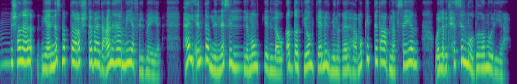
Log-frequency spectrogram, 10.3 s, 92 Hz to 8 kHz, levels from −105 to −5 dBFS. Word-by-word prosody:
مش 275 +3 -4
هنع 310 0 +6
يعني 210 0 -1
الناس 250 +9 +2
ما 320 - +3
بتعرفش 300 -2 +1
تبعد 290 -2 +1
عنها 300 +1 +3
100% 180 - -2 0.4
هل 345 +5 +3
أنت 320 +5 +1
من 220 -12 +3
الناس 220 +10 +1
اللي 225 -6 -2
ممكن 225 -2 -2
لو 170 -1 -2
قضِّت 235 -1 -1
يوم 245 +4 +1
كامل 230 0 -1
من 185 -1 -4
غيرها، 180 -1 -5
ممكن 305 - -3
تتعب 300 - 0
نفسيًا، 255 +10 -1 0.3
والَّا 200 +3 0
بتحس 275 +7 -1
الموضوع 215 - +1
مُريح؟ 185 -9 -5
240 Hz, 160 wpm, -22 LUFS, 200-290 Hz, 0.4 s, هنع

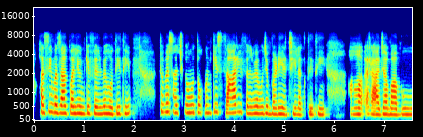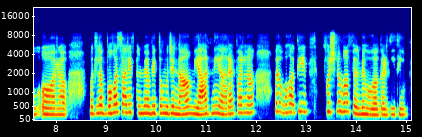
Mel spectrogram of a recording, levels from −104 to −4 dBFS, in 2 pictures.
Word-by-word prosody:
हँसी-मजाक 275 -2 +3
वाली 250 0 +3
उनकी 245 0 0
फ़िल्में 240 0 0
होती 240 0 0
थी 245 +1 -2 0.6
तो 300 - -5
मैं 310 - 0
सच 275 -3 -5
कहूँ 275 0 -2
तो 275 - -1
उनकी 270 +2 -5
सारी 295 0 +2
फ़िल्में 250 -3 -1
मुझे 245 +1 -1
बड़ी 225 0 0
अच्छी 215 +1 -4
लगती 205 0 -4
थी। 215 -2 -3 0.5
अ, 220 0 +2 0.2
राजा 220 +1 +4
बाबू 210 0 +2 0.3
और 215 -1 +3 0.6
मतलब 250 +1 0
बहुत 280 +5 +4
सारी 290 -1 +1
फ़िल्में 255 -2 -2
अभी 255 +1 +1
तो 255 +1 -3
मुझे 250 0 +1
नाम 230 +2 +3
याद 225 +2 +4
नहीं 255 -1 -1
आ 215 -2 +1
रहा 230 - +1
है 245 - -7
पर 275 0 -2
हाँ, 275 0 +1 0.5
मतलब 315 -1 -3
बहुत 280 +1 -2
ही 320 -1 -3 0.4
खुशनुमा 320 0 -1
फ़िल्में 230 -3 +2
हुआ 205 -2 +3
करती 205 +1 -3
थी 205 -1 -2
250 Hz, 185 wpm, -22 LUFS, 220-275 Hz, 0.6 s, राजा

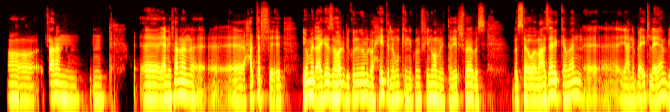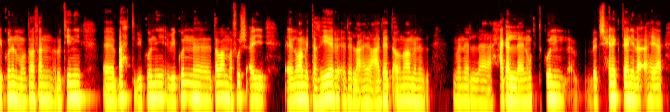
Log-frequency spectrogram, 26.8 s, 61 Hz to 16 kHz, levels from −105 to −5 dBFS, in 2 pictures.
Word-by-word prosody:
آه، - - -4
آه، 115 -3 -1 0.2
فعلًا 125 -4 +2 0.3
امم. 115 0 -5 0.7
آآ، 120 -1 +3
يعني 120 +2 +4
فعلًا 140 -2 +4 0.3
آآ 105 - -3
حتّى 120 +4 +1
في 115 -3 -3 0.4
يوم 135 +4 +6
الأجازة 125 +1 +5
هو 130 - +8
اللي 130 -1 +4
بيكون 120 +2 0
اليوم 135 0 +2
الوحيد 130 +3 +2
اللي 115 -3 +1
ممكن 125 0 -1
يكون 120 +2 -3
فيه 120 +2 -4
نوع 125 0 +3
من 110 -3 0
التغيير 110 +2 -2
شوية، 125 +1 +1
بس 110 +1 -4 0.5
بس 115 +1 -1
ومع 110 0 +5
ذلك 140 +3 +5
كمان 130 +3 +1
آآ - - -7
يعني 110 -1 -2
بقية 120 +2 0
الأيام 120 +6 +1
بيكون 125 +1 -1
الموضوع 115 0 -1
فعلًا 120 -3 -2
روتيني 125 +5 -1 0.4
آآ 110 0 -1
بحت، 130 +5 -2
بيكوني 125 +3 -2
بيكون 130 +3 -3 0.4
طبعًا 125 +3 +1
ما 120 -3 -1
فيهوش 125 +1 -5
أي 115 -1 -2 0.4
آآ، 110 - -1
نوع 120 +1 +4
من 120 - 0
التغيير 115 +3 +1
لل - - -2
للعادات 100 +3 -2
أو 110 - -2
نوع 115 +1 0
من 105 -2 -3
ال 100 - -10 0.5
من 110 0 -6 0.2
الحاجة 100 +4 0
اللي 105 -2 +2
اللي 105 +1 -3
ممكن 115 +1 -8
تكون 120 -3 -1 0.4
بتشحنِك 120 +2 0
تاني، 120 -2 +3
لأ 115 0 0
هي 110 -1 -1
120 Hz, 150 wpm, -23 LUFS, 110-125 Hz, 0.7 s, هو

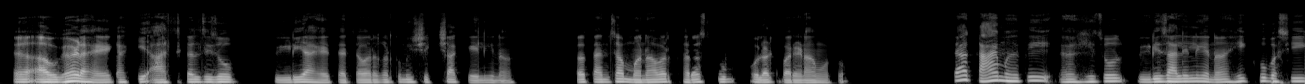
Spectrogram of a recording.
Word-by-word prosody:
अवघड 115 +4 +6
आहे 105 -4 +3
का, 110 +1 -3
की 120 +3 -4
आजकालची 115 +2 -1
जो 120 0 +3 0.4
पिढी 105 +2 0
आहे 105 -3 0
त्याच्यावर 100 0 -3
अगर 105 +1 -3
तुम्ही 110 0 -2
शिक्षा 110 +1 -5
केली 95 -3 -5
ना, 85 -2 -6 0.7
तर 115 - +1
त्यांच्या 115 +3 0
मनावर 110 +1 +2
खरंच 110 +2 0
खूप 120 0 -3 0.2
उलट 105 0 0
परिणाम 100 -1 -1
होतो. 95 -1 -10 1.1
त्या 195 +3 +3
काय 160 +6 +3
माहिती 175 +1 +1 0.4
ही 120 +3 -2
जो 145 +4 0 0.2
पिढी 115 +3 +1
झालेली 135 +1 +3
आहे, 135 - +2
ना 110 0 -1
ही 130 +5 0
खूप 155 -2 -3
अशी 145 +2 -2
110 Hz, 155 wpm, -23 LUFS, 105-125 Hz, 1.1 s, अवघड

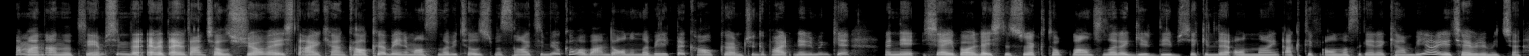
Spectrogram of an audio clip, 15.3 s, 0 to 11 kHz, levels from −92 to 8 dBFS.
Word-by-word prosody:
Hemen 210 -7 +4
anlatayım. 190 -1 0
Şimdi, 240 -3 0
evet, 205 -2 +6
evden 210 +2 +6
çalışıyor 200 +3 +2
ve, 220 -2 +5
işte, 205 - -4
erken 200 +1 +2
kalkıyor. 225 +6 +2
Benim, 220 -1 +3
aslında 200 +1 0
bir 210 - 0
çalışma 200 +1 -4
saatim 195 0 -4
yok, 265 +5 -5
ama 215 - -1
ben 200 -1 0
de, - - +1
onunla 200 -3 0
birlikte 170 +9 -3
kalkıyorum. 185 -7 -3
Çünkü 210 +6 -5
partneriminki, 215 +4 0 0.3
hani, 205 0 +2
şey 190 -3 +1
böyle, 165 0 +3
işte, 180 +1 -3
sürekli 185 0 -2
toplantılara 185 +1 0
girdiği, 175 -1 -2
bir 170 - -11
şekilde 190 0 -2
online, 180 0 -2
aktif 175 +2 -4
olması 170 +2 -3
gereken 180 +1 -3
bir 205 - +1
yer 315 +6 0
ya: 195 -9 +2
çevrim 165 -3 +1
içi. 160 +1 -7
195 Hz, 165 wpm, -24 LUFS, 175-210 Hz, 0.3 s, evet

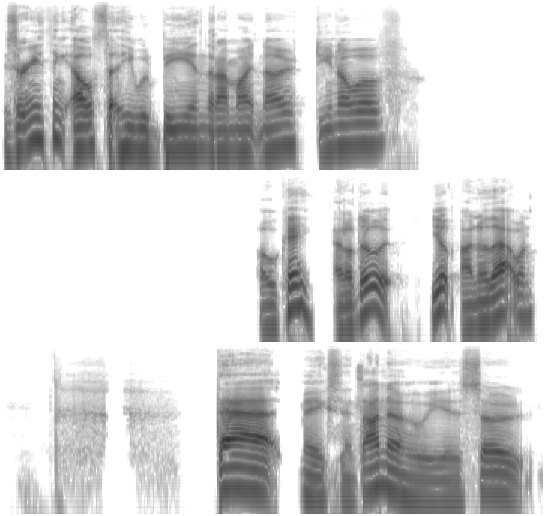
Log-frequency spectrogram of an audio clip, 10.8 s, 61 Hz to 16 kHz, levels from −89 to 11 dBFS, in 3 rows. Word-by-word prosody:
Is - - -8
there 130 - +1
anything 170 +1 -3
else 130 +1 +2
that - - -1
he 125 - -2
would 120 -3 -5
be 120 0 -1
in 120 0 -5
that 115 - -3
I 115 - +2
might 115 0 -3
know, 130 +4 -3
do 115 - -10
you 120 - -6
know 135 +1 -1
of? 145 +1 -4 2.7
Okay, 145 - 0
that'll 100 +2 -2
do - - +2
it, - - -3 0.2
yep, - - +1
I 105 - 0
know 120 +3 -1
that - - +5
one. 145 0 -6 1.5
That 145 -2 +8
makes 110 -3 -5
sense, 100 +1 -11
I 140 +2 +6
know 140 -5 +1
who 105 -2 -6
he 95 0 -7
is, 95 0 -8
so 120 -3 -2
120 Hz, 195 wpm, -22 LUFS, 110-140 Hz, 2.7 s, That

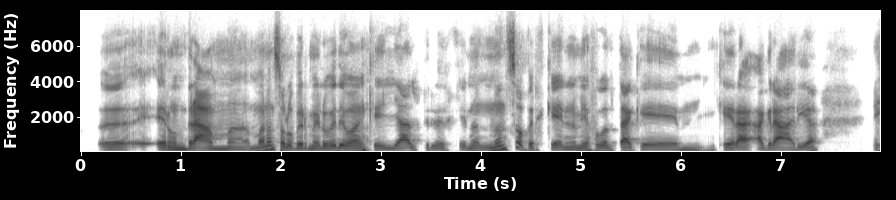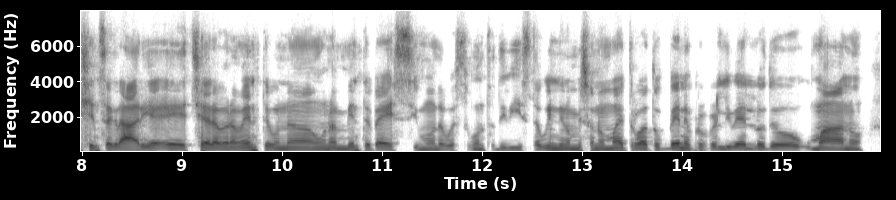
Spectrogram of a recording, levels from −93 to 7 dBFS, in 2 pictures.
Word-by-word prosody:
uhm, - - 0 0.3
era - - +3
un 110 -1 +2
dramma, 115 -4 +5
ma 150 +5 0
non 205 - +3
solo - - +2
per 125 0 +1
me, 120 0 0
lo 125 - +1
vedevo 140 +1 +3
anche 140 +5 +1
negli 130 +1 -3
altri 145 -1 0
perché 125 0 -8
non 140 +3 -5
non 175 +9 +2
so - - +2
perché, 135 - -1
nella 110 +1 -3
mia 135 +2 -2
facoltà, 145 0 +2
che 110 -3 -2
mhmm, 100 - -11
che 190 - -6
era 115 -2 +5
agraria 110 -3 +2 0.5
e - - -7
scienze 130 -1 -2
agrarie, 120 +1 +3
ehm, - - +2
c'era 120 - +2
veramente 130 +6 -1
un 115 -1 -4
un 115 +1 -3
ambiente 120 +3 -4
pessimo 100 -2 -2
da 100 - -5
questo 105 0 -10
punto 105 0 -9
di 100 0 -11
vista, 100 +2 -8
quindi 130 +1 -2
non 115 - -3
mi 115 - -3
sono 120 -1 -3
mai 125 +3 -1
trovato 125 -1 -2
bene 130 +1 0
proprio 120 0 -10
a - - -3
livello 120 +2 -2
do 115 -1 -2
umano. 105 -2 0
120 Hz, 205 wpm, -24 LUFS, 110-130 Hz, 0.5 s, dramma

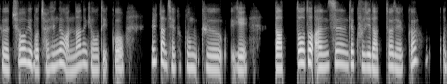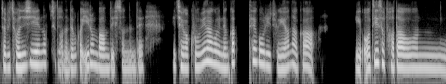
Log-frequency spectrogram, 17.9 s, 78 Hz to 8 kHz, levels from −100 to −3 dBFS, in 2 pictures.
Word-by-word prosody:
그 190 -5 +1
추억이 270 +1 +2
뭐 175 -5 0
잘 180 +1 -6
생각 230 +4 +1
안 170 +1 -2
나는 225 +4 0
경우도 180 -4 -3
있고, - - -1 0.5
일단 260 -2 +2
제가 200 0 -6
그럼 200 -4 -1
그 180 -3 -1 0.2
이게 180 0 -1 0.5
'놔둬도 245 +6 +4
안 200 +1 +3
쓰는데 235 0 0
굳이 200 -3 -1
놔둬야 180 +3 0
될까? 200 +9 -1 0.4
어차피 200 0 -1
전시해 215 +4 +3
놓지도 230 0 -6
않은데.' 185 - -3
뭐 185 - -5
그니까 - - -1
이런 225 0 +1
마음도 185 -1 +2
있었는데 90 0 -5 0.6
이 - - -3
제가 195 -3 0
고민하고 240 +4 +3
있는 195 -2 0
카테고리 250 -2 0
중에 185 -2 -3
하나가 205 -2 0 0.8
이 - - -1
어디서 245 +5 +2
받아온 190 -2 +1
205 Hz, 300 characters per minute, -25 LUFS, 190-235 Hz, 0.8 s, 놔둬도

